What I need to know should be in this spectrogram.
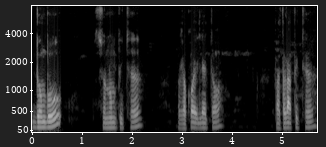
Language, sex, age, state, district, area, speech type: Santali, male, 30-45, West Bengal, Dakshin Dinajpur, rural, spontaneous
